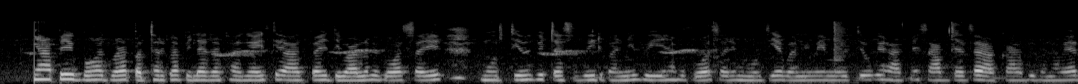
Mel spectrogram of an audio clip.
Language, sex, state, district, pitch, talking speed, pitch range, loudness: Hindi, male, Bihar, Purnia, 200 Hz, 235 wpm, 195-210 Hz, -26 LUFS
